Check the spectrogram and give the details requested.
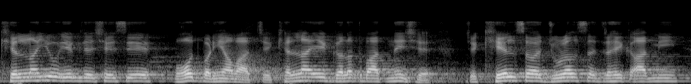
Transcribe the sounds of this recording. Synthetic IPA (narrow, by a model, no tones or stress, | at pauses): kʰelnajõekd͡ʒet͡ʃʰɛsebəɦut̪bəɽ̤ijãbat̪̚t͡ʃʰɛkʰelnajek̚ɡələt̪bat̪nɛjt͡ʃʰɛ | d͡ʒekʰelsə̃d͡ʒuɽəlsə̃ɾəɦekad̪mi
